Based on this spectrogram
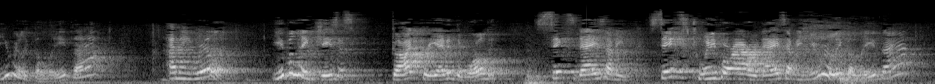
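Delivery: mocking, sarcastic, incredulous, disbelieving taunt. Speaker acts out a mocker challenging a believer: mock-sarcastic disbelief. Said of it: "Sarcastically saying that".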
